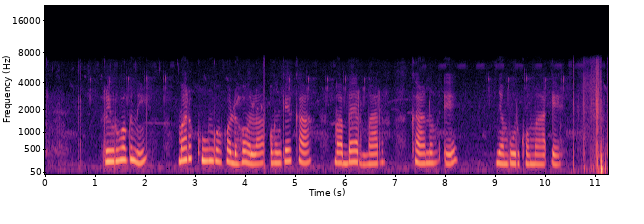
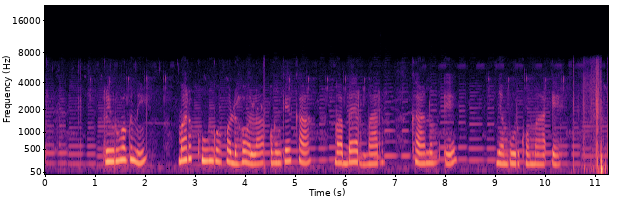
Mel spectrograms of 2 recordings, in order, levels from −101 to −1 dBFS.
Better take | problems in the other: first | background sound (Wind instrument, woodwind instrument); 19 dB below the speech

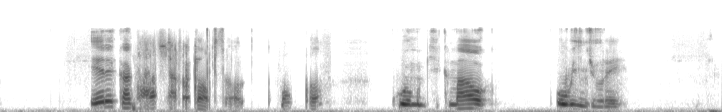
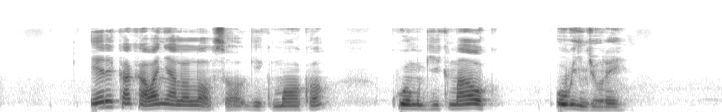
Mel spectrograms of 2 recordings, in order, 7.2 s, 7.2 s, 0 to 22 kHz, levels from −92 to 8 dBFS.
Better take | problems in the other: second | noise reduction (neural diffusion model UNIVERSE++)

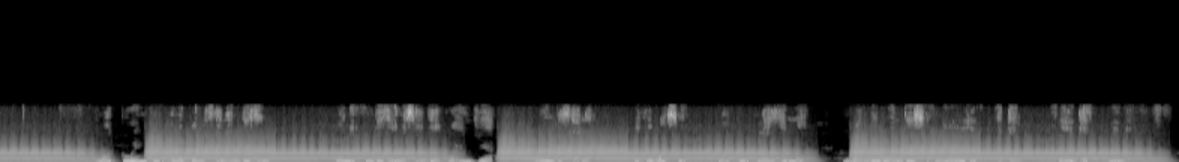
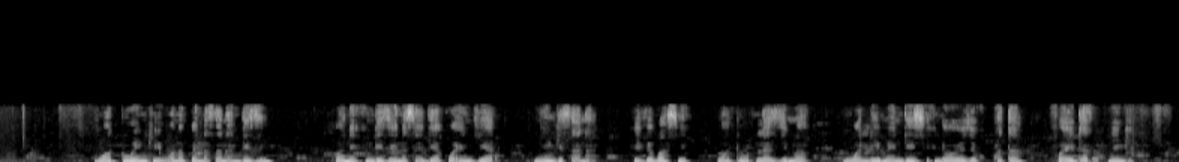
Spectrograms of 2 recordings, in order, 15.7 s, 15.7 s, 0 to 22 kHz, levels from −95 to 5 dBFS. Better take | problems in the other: second | background sound (Trumpet); 3 dB above the speech

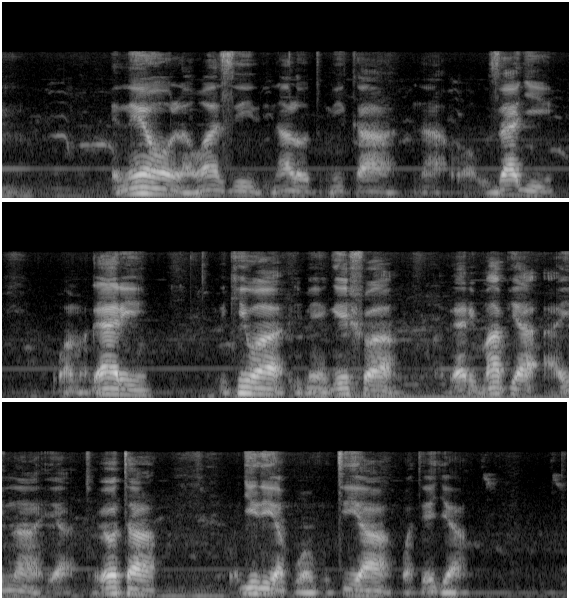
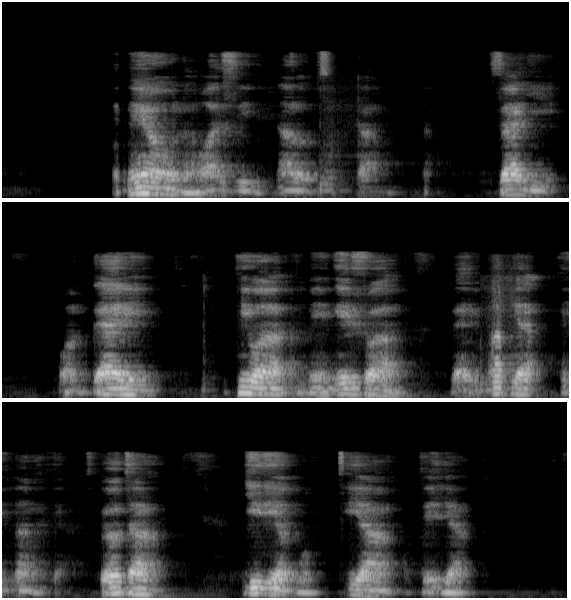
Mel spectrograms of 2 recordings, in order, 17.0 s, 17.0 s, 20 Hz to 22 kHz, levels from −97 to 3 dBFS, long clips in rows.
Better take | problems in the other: first | noise reduction (neural mask model DeepFilterNet 3)

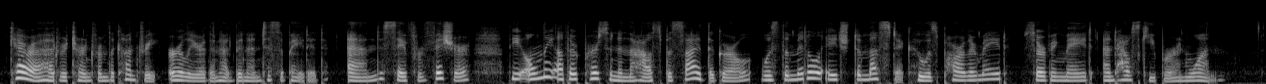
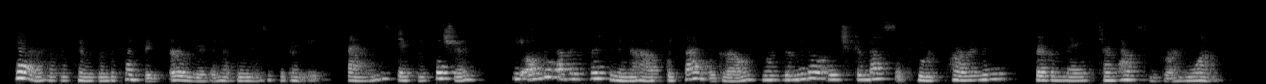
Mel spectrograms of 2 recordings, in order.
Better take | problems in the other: first | noise reduction (neural mask model DeepFilterNet 3)

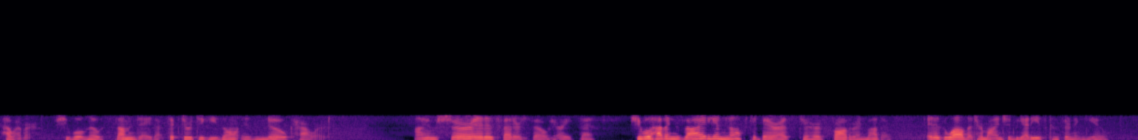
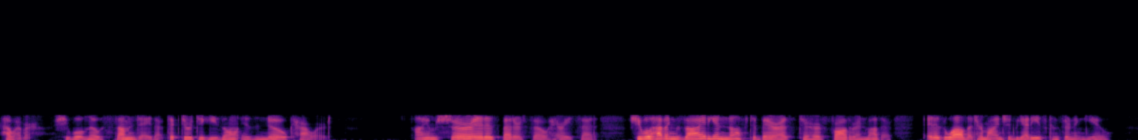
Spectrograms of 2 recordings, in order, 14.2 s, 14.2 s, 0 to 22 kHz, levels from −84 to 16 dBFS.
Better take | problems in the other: second | noise reduction (neural mask model Resemble Enhance denoiser)

